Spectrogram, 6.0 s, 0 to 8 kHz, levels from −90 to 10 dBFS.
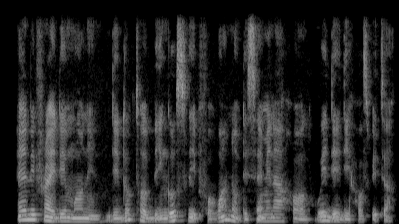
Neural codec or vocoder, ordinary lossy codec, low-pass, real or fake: none; none; 7.2 kHz; real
